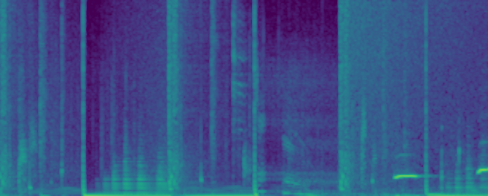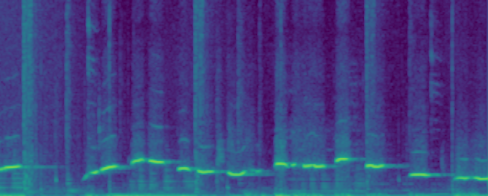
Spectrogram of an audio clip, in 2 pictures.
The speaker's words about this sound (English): Thanks for whistling. I'm not whistling.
